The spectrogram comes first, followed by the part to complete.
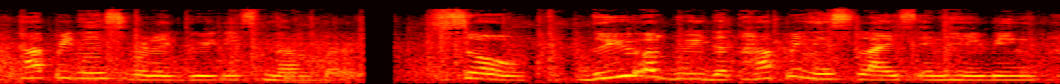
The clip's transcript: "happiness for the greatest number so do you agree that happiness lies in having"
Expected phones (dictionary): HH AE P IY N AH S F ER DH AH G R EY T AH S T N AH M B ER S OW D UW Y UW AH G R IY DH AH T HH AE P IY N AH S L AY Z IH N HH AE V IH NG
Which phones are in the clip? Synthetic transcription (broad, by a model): HH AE P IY N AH S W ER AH G R EY T AH S T N AH M B ER S OW D UW Y UW AH G R IY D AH T HH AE P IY N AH S L AY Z IH N HH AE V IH NG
